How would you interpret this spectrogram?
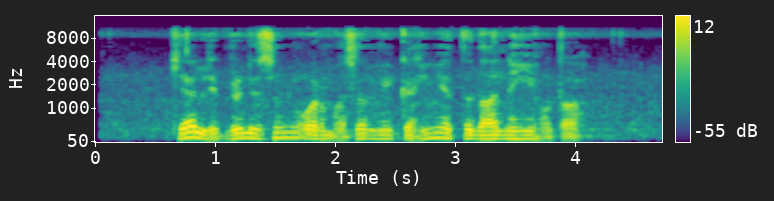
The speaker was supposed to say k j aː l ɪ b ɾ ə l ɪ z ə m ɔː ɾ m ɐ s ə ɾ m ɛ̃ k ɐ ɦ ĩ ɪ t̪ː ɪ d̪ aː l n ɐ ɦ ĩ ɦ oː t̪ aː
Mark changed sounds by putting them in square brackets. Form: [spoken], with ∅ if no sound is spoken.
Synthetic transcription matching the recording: k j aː l ɪ b ɾ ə l ɪ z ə m ɔː ɾ m ɐ s ə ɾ m [ẽ] k ɐ ɦ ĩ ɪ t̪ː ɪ d̪ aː l n ɐ ɦ ĩ ɦ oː t̪ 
